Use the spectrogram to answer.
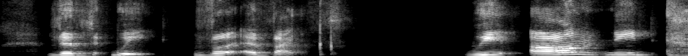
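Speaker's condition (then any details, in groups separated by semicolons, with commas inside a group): Cerebral palsy; since birth, walks with walker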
